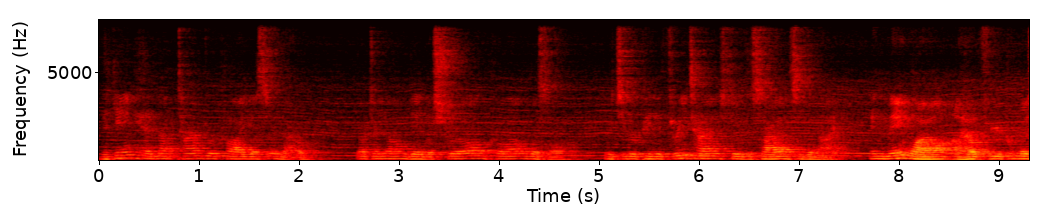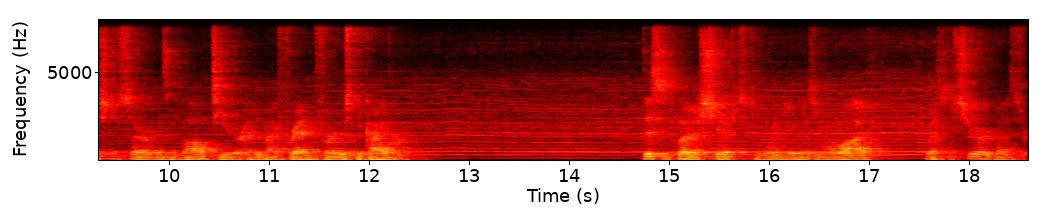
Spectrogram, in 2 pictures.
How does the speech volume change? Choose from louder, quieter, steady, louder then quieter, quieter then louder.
louder.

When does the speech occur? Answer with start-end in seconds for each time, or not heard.
0.0-12.4, 14.8-18.5.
